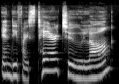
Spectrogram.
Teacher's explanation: você juntou pelo N, tá? O D sumiu.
